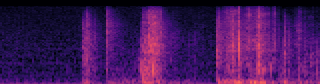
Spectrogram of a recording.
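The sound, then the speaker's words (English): An envelope being handled and opened gives crisp paper crinkling and tearing noises. A few short bursts are followed by a longer crackling stretch, with no talk. “hand me the envelope”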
